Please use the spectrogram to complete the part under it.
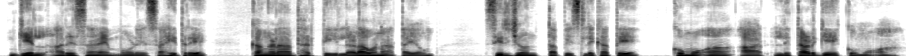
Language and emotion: Santali, neutral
